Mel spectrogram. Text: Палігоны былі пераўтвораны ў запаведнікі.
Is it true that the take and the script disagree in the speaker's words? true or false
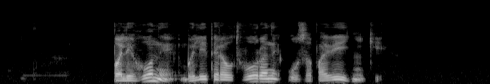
false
